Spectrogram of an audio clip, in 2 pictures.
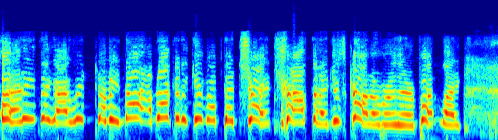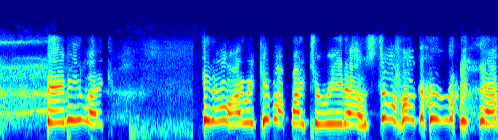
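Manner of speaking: mock tearful. Told to put more oomph into the tears: mock tearful. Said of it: "More oomph for the tears".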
